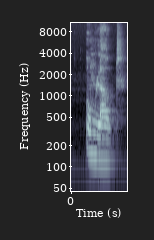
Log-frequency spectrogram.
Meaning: umlaut
- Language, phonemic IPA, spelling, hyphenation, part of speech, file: Dutch, /ˈum.lɑu̯t/, umlaut, um‧laut, noun, Nl-umlaut.ogg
